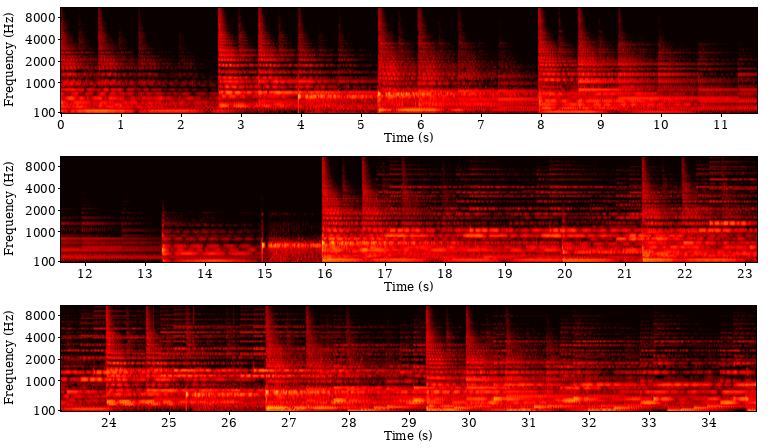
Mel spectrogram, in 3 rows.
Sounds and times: synth 0.0 - 10.7
synth 13.3 - 34.7

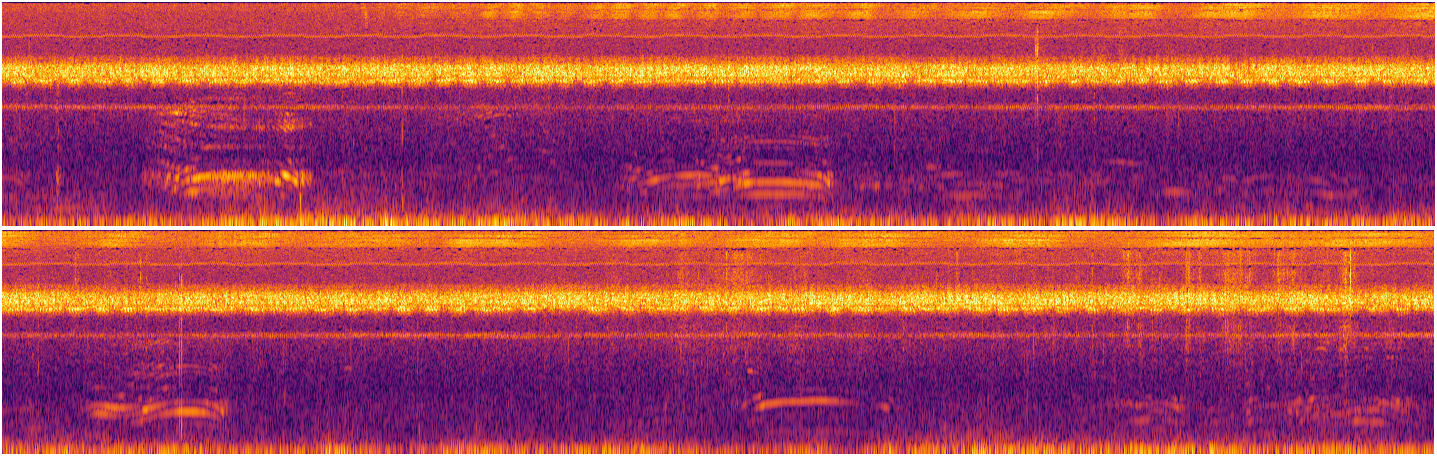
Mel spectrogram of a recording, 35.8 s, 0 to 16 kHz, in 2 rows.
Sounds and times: crickets 0.0 - 35.8
male Red Deer roaring 1.8 - 3.9

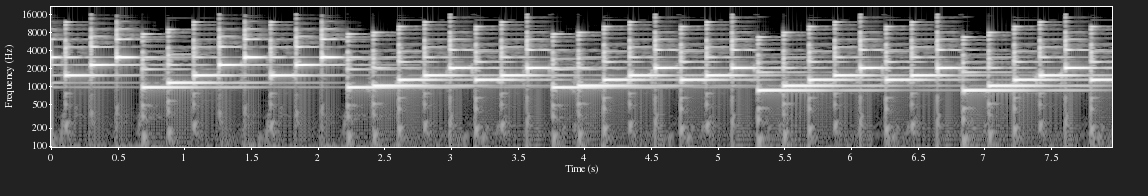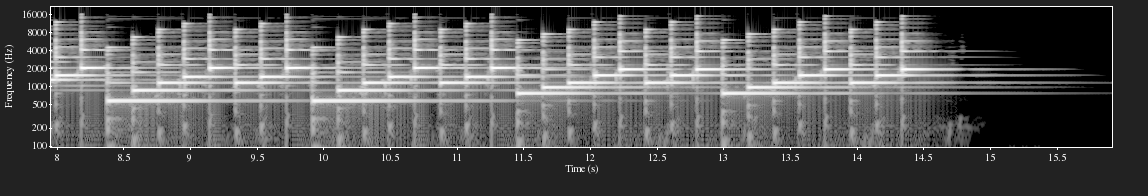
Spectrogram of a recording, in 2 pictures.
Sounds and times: Music Box Playing Prelude in C 0.0 - 15.4

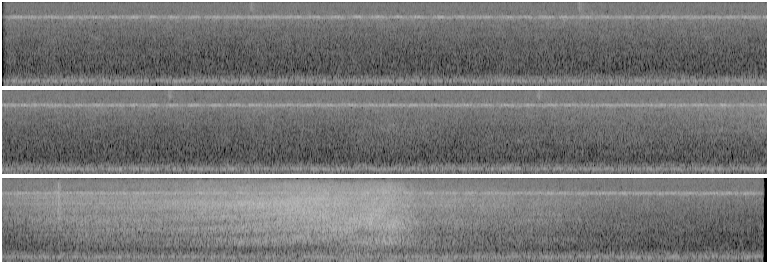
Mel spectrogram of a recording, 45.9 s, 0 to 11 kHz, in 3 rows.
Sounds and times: dozen cop cars 9.8 - 45.5
Police helicopter 10.7 - 44.8

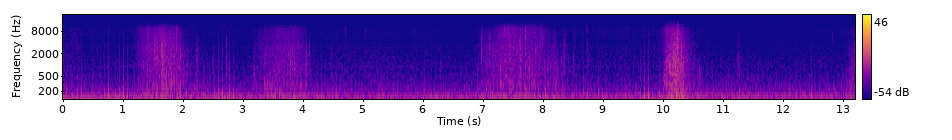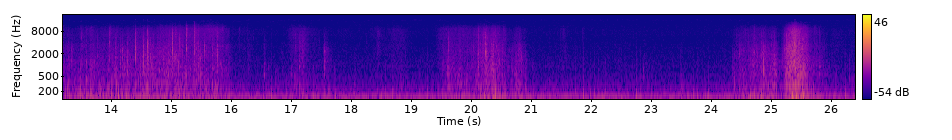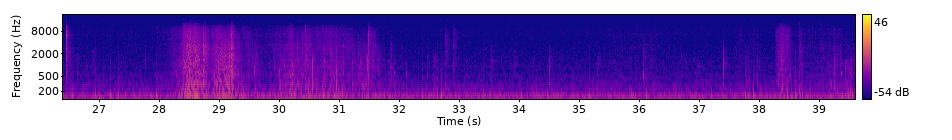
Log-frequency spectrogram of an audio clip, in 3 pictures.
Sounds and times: plastic sheet being bent repeatedly 1.2 - 4.2
plastic sheet being bent repeatedly 7.0 - 8.8
plastic sheet being bent repeatedly 9.9 - 10.8
plastic sheet being bent repeatedly 13.1 - 17.6
plastic sheet being bent repeatedly 19.4 - 21.1
plastic sheet being bent repeatedly 24.4 - 26.0
plastic sheet being bent repeatedly 28.1 - 33.0
plastic sheet being bent repeatedly 38.3 - 39.6

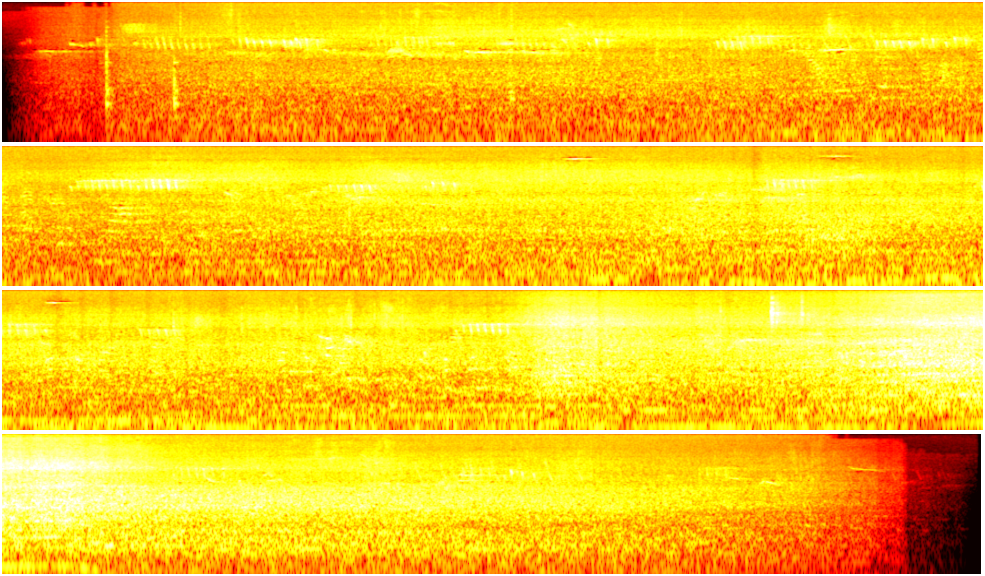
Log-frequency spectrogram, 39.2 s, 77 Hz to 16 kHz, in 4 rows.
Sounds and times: birds are tweeting 0.0 - 38.7
cars 0.7 - 38.4
bus is driving by 1.7 - 37.9
people talking 7.9 - 13.7
people talking 19.8 - 29.0

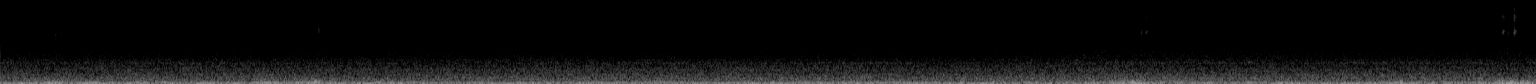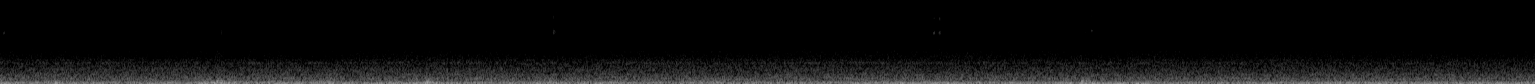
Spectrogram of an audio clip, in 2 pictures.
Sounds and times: car driving on a motorway 0.0 - 30.7

